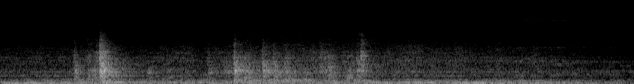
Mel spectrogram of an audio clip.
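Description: Ride inside a 1963 Schlieren traction elevator car travelling up, with a steady low hum from the moving car. Three sharp clicks come through it, the loudest about a second in. The hum eases near the end as the car comes to a stop at the floor.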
